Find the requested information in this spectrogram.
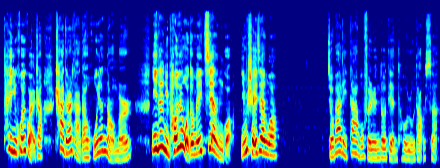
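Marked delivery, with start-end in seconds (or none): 3.0-5.6 high, loud demand; old mother's heated appeal; indignant challenge. Acted. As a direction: challenge the whole room.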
